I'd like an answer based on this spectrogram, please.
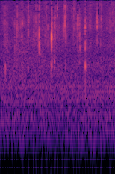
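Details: Gizmo, a Shih Tzu turning four years old, munches on a birthday rawhide treat indoors; crisp, irregular crunching clicks and gnawing snaps come in quick bursts over a quiet room background.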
